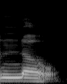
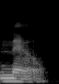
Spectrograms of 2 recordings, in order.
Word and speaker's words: know: the no it's not now it's spelled no k n o w but it threw me off because i thought the k might have been well that the k is silent and no but the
